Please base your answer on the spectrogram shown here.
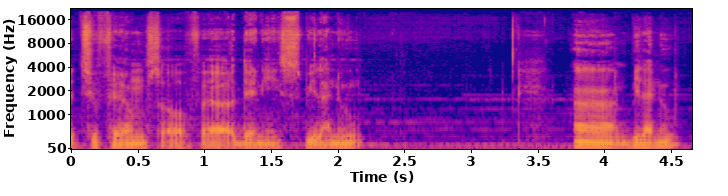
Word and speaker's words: Villeneuve: Villeneuve, yeah, I think it's pronounced like that.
